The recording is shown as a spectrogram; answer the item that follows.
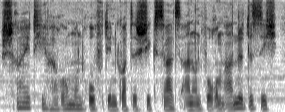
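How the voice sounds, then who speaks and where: A man's voice: deep voice, expressive, brisk. An actor playing a grumpy, imperious god of fate in a radio play, pompous and scolding in his speech. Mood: irritated, scornful.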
